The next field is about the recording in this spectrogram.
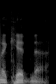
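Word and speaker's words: echidna: Do you mean an akidna? Is that how you pronounce it, dude? Knuckles is an akidna.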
